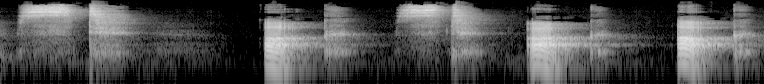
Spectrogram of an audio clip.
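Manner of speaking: st and uck split apart, st breathed; sounding out parts. Shown as a demonstration. Teacher to first graders, sounding out st and uck. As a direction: break stuck into st and uck. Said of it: "So listen for parts like that too".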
